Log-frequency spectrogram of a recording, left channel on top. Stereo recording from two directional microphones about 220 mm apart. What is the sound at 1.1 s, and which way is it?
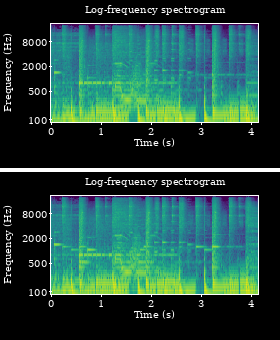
Music, centre (ahead or behind).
